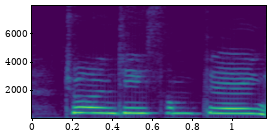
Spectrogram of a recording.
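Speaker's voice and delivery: sweet, high, fast pleading tone.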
